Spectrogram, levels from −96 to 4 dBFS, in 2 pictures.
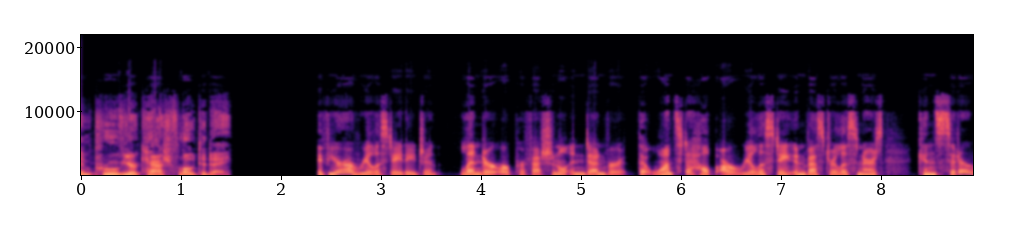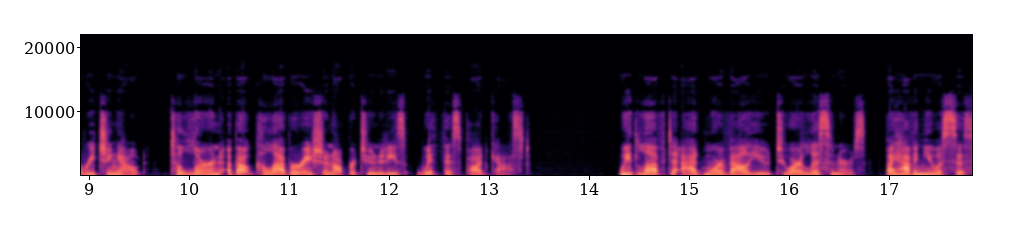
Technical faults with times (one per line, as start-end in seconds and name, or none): none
